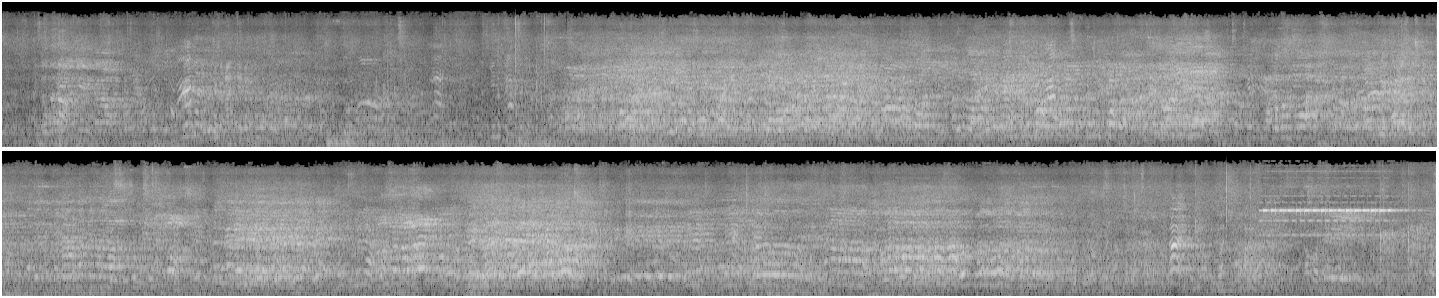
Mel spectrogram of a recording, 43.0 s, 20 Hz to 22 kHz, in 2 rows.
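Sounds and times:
babble of many voices: 0.0s - 43.0s.

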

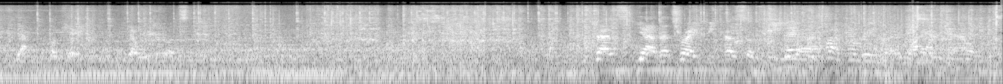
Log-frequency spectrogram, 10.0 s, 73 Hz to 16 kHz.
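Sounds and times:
bus road and drivetrain noise: 0.0s - 10.0s.

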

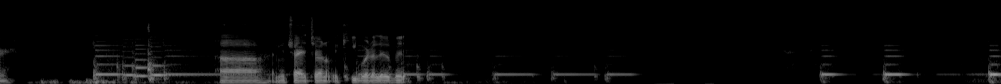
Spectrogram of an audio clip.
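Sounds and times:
electronic keyboard single note: 3.5s - 6.4s.

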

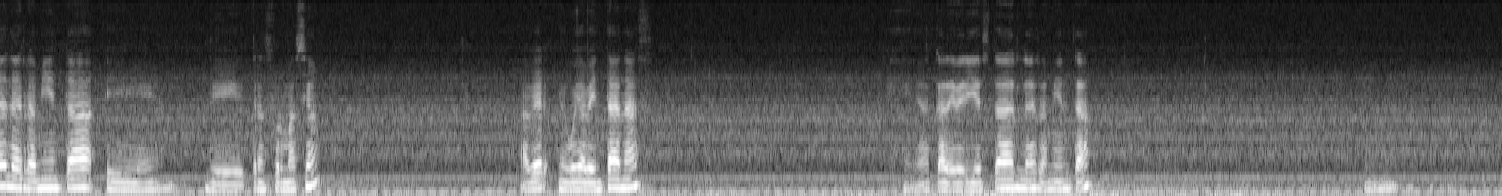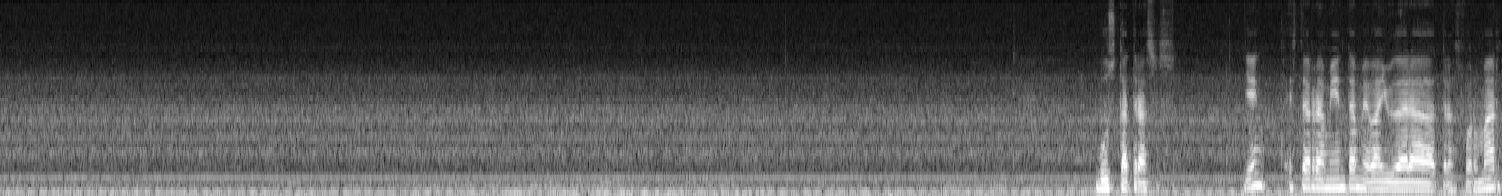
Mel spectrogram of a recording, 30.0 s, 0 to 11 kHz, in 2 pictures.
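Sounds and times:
faint constant tone: 0.0s - 30.0s
low background hum: 0.0s - 30.0s
low voice murmur: 13.6s - 14.5s.

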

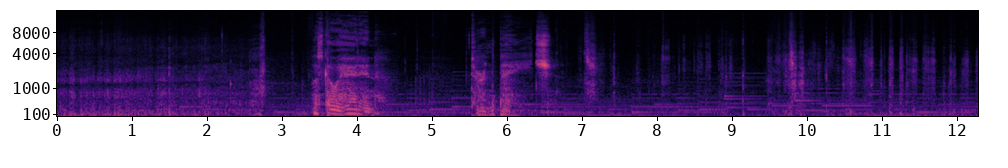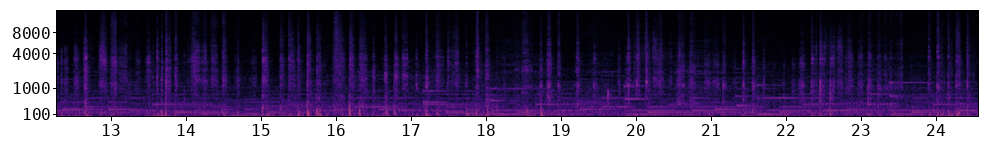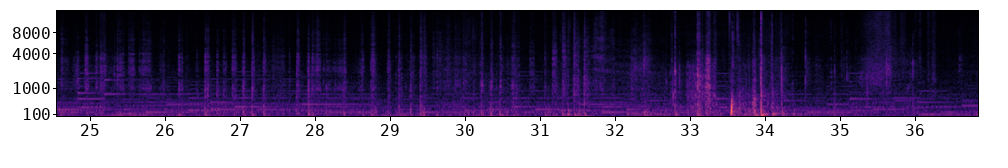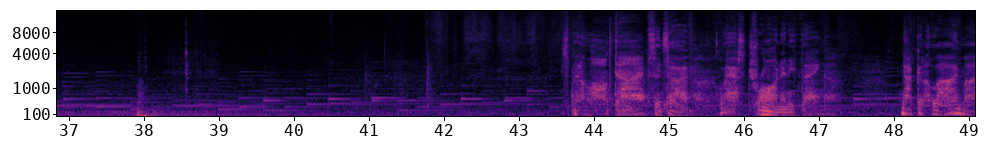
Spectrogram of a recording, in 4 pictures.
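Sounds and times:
paper pages rustling: 0.0s - 3.2s, 6.7s - 37.0s, 41.0s - 47.5s
soft background music: 0.0s - 49.0s.

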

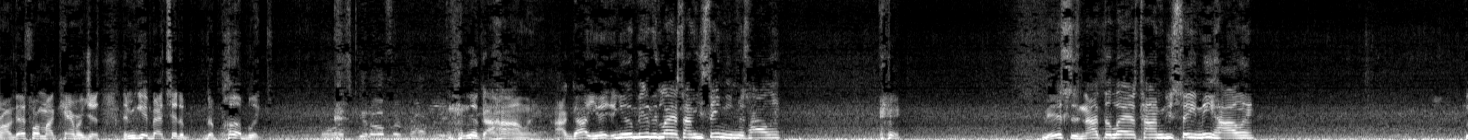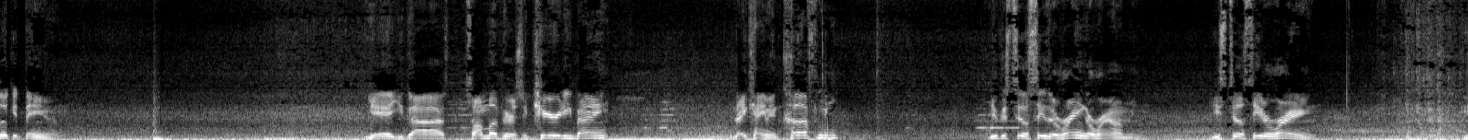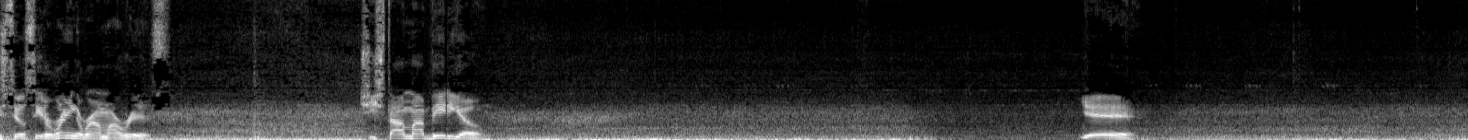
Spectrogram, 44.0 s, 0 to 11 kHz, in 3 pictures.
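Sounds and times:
road traffic rumble: 0.0s - 44.0s.

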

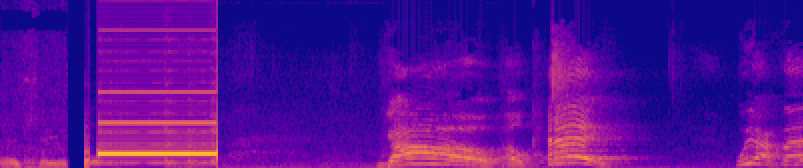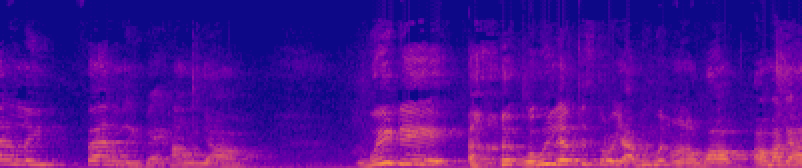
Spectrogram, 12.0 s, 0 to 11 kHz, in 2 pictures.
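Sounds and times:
high electronic bleep: 0.7s - 1.6s.

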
